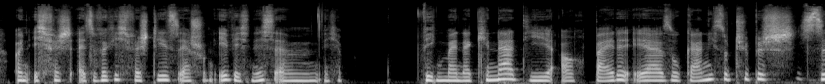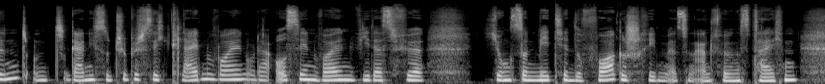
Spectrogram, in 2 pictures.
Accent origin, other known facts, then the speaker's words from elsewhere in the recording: East Germany, Germany; ich bin jetzt in der DDR äh, groß geworden.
